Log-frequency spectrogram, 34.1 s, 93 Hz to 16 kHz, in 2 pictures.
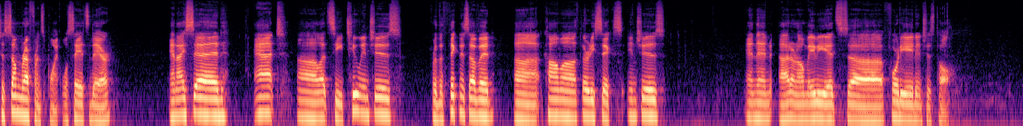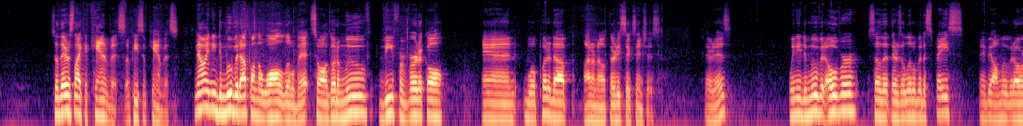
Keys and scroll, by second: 11.4 Return, 22.3 Return, 27.9 Return.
